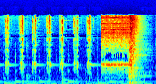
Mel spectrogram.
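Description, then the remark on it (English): A game-show countdown timer sound effect ticks in a steady, quick rhythm, about nine sharp ticks, then ends in a sustained buzzing tone with a bright burst near the end. No one speaks. “That, did you hear that timer effect even though she got it, Chris?”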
